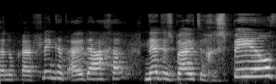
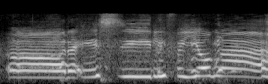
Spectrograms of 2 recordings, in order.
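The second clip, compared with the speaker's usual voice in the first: doggy talk; 5 semitones higher, 4 dB louder, much slower than usual. Real, not acted. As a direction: coo at the dog lovingly. Greeting beloved dog.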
